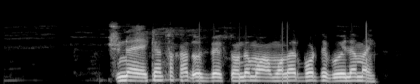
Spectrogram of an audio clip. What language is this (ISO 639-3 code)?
uzb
